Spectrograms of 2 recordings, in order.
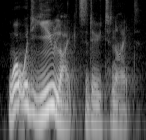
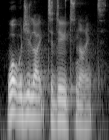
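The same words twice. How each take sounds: First: The word you carries the emphasis. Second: The word do carries the emphasis. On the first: The question is about this listener's wishes rather than another person's. "by shifting my emphasis in my voice to the pronoun you" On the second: The question is about which activity the listener wants. "The emphasis that I'm giving with my voice is on the word do here"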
